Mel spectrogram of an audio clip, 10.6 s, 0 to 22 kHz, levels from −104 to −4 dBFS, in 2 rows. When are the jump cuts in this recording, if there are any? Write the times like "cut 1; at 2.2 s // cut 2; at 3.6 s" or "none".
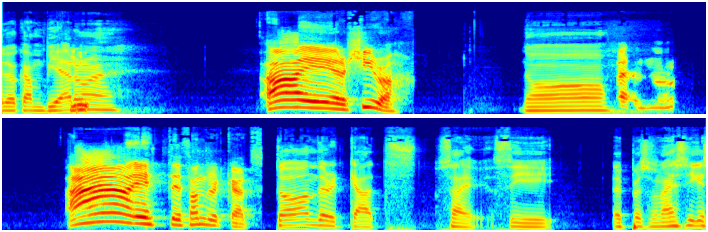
cut 1; at 8.5 s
